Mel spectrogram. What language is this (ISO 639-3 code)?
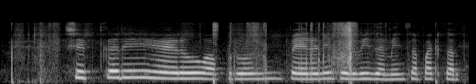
mar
